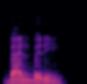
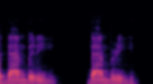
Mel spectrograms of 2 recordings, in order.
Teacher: whenever you have a n and followed by some labial sound it becomes M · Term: N becomes M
